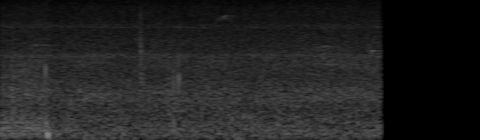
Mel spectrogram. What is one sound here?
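Soft outdoor background noise hums steadily.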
